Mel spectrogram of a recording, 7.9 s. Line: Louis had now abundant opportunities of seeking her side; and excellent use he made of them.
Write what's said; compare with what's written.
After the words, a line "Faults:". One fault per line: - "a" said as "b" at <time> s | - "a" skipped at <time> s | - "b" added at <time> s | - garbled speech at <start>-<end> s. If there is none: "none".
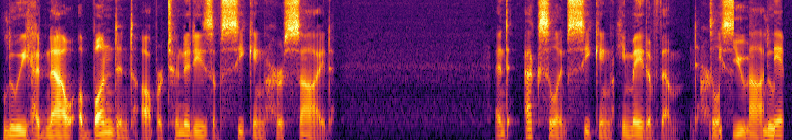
Louis had now abundant opportunities of seeking her side; and excellent seeking he made of them. [garbled]
Faults:
- "use" said as "seeking" at 5.7 s
- garbled speech at 6.9-7.8 s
